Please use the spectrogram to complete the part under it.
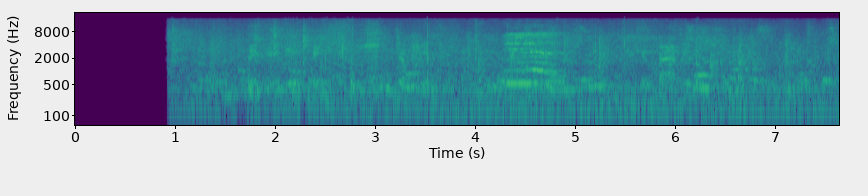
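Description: Children chatter softly in a large room.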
